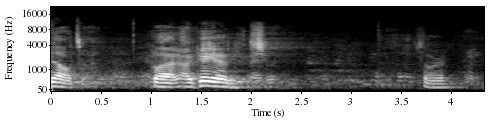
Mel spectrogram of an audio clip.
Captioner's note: audience laughing; speaking quietly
